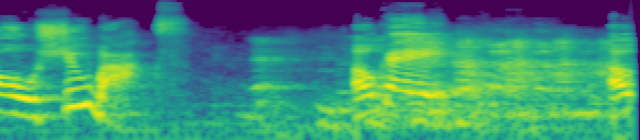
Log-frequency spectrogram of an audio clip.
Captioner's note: audience laughing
